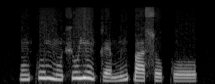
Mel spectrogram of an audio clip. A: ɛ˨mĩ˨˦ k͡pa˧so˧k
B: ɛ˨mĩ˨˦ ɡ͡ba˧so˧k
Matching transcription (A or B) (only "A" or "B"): A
